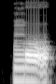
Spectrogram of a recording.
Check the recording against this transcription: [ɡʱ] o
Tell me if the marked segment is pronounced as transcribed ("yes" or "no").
no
